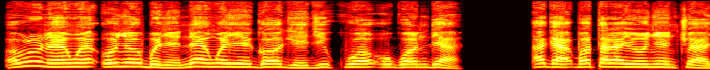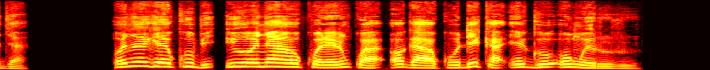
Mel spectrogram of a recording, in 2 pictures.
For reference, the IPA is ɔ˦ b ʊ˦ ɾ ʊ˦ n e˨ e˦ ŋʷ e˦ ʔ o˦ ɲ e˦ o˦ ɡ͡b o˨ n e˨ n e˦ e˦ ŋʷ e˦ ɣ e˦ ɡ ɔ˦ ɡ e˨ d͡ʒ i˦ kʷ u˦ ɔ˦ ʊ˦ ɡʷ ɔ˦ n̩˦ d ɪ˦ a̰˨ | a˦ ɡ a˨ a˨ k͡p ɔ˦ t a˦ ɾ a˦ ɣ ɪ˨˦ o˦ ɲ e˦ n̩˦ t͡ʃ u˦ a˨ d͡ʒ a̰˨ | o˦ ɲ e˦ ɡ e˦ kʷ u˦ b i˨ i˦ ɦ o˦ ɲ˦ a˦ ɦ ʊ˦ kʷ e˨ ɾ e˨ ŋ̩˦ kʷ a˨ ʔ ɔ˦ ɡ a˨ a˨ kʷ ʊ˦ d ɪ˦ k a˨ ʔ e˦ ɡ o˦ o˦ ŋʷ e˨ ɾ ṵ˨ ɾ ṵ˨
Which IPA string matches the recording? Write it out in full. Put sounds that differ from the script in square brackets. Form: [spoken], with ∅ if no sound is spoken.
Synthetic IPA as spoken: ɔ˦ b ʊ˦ ɾ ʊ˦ n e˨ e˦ ŋʷ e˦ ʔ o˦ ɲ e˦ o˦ ɡ͡b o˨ [ɲ] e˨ n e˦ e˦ ŋʷ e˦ ɣ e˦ ɡ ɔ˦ ɡ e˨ d͡ʒ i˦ kʷ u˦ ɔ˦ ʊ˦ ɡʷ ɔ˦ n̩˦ d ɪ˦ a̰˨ | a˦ ɡ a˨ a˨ k͡p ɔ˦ t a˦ ɾ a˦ ɣ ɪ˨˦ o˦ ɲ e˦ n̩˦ t͡ʃ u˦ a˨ d͡ʒ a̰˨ | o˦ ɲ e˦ ɡ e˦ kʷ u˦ b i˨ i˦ ɦ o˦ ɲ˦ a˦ ɦ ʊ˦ kʷ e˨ ɾ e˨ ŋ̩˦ kʷ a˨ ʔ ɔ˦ ɡ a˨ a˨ kʷ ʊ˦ d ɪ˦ k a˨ ʔ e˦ ɡ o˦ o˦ ŋʷ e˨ ɾ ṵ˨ ɾ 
